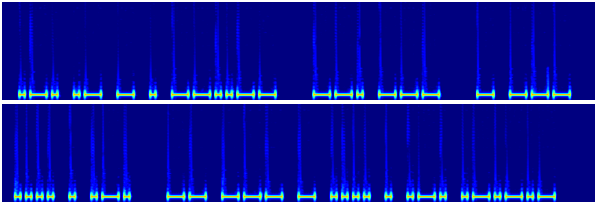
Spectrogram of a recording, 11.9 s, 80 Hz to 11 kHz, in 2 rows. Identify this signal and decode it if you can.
Morse code, heard as a keyed tone, about 22 wpm, 700 Hz. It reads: RATE, GO TO HER MOTHER.
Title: Sentences from Top 1000 Words - Review Part 4 - 22wpm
